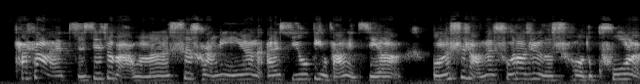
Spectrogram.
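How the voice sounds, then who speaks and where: A woman talks at a fairly quick pace with a fairly high pitch and ordinary pitch variation. Noticeable background noise runs underneath. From Huanggang, Hubei, China. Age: 20s. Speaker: volunteer. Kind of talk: interview.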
